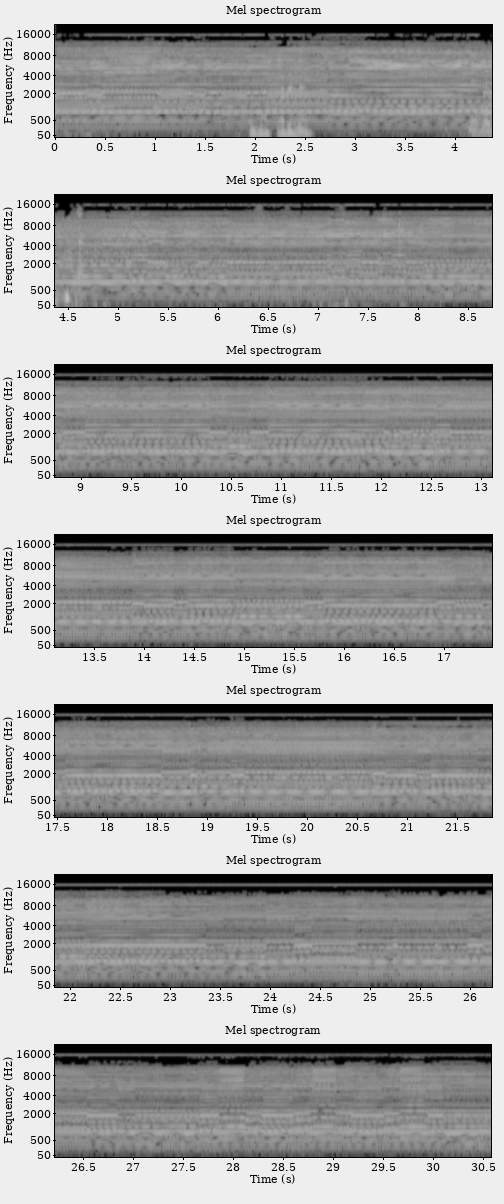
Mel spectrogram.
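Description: Zampogna, the Italian bagpipe with twin wooden chanters, playing a melody over a steady drone. There are two brief knocks about two and four seconds in.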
